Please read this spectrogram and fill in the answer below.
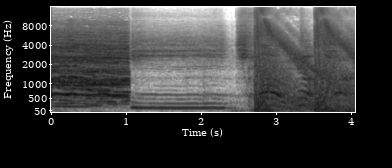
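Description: A drawn-out shouted 'yeah!' that breaks off about a second in, followed by a low steady hum and then two quick swooping sounds falling in pitch.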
